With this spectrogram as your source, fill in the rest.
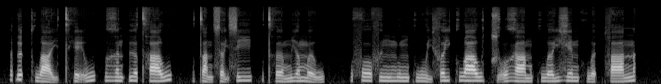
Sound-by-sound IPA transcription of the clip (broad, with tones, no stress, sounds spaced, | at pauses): ɗ ə˦˥ t̚ k w aː˧˩ j t̪ʰ ḛ˧˥ w | ɣ ə˨˦ n ʔ ɨ˨˦ ə̯ t̪ʰ a˨˦ w | t̪ a˧˩ n s ə̰ː˧˨ j s i˧ | t̪ʰ əː˨˩ m i˧ ə̯ m ə˧˩˨ w | f o˧ f ɨ˧ ŋ m u˧ ŋ k w u˧˩ j f ə˧ j k w aː˧ w t͡ɕ o̰˧˥ ɣ a˧ m k w ə˨˦ j ɣ e˧ m h w ə˨˩ t̚ f a˨˦ n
